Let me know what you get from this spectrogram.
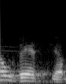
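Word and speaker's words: Helvetia: A pronúncia é Helvécia, mas escreve com T.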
